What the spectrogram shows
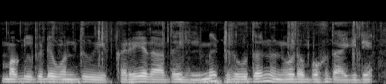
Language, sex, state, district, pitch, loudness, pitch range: Kannada, male, Karnataka, Koppal, 115 Hz, -17 LUFS, 110-120 Hz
